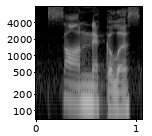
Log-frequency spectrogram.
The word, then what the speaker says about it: St. Nicholas: It was a pizza place called St. Nicholas. Pronounced San Nicholas.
